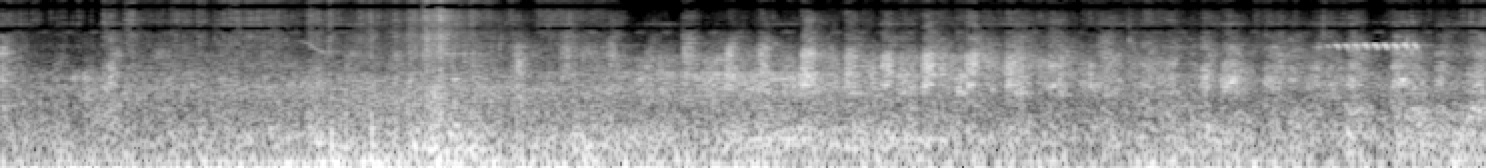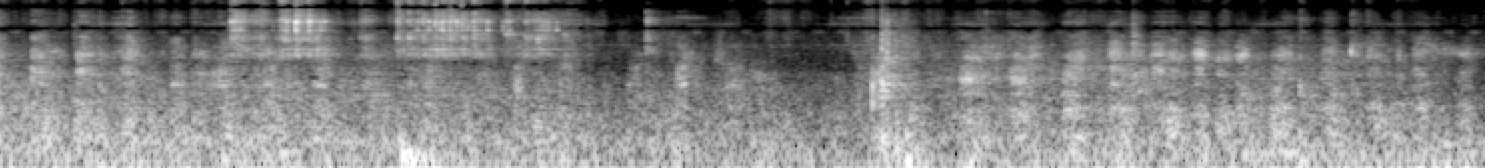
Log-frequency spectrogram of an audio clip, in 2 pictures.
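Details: Two dogs, a Kelpie cross and a Border Collie, panting while chasing a tennis ball; quick, breathy puffs repeat steadily throughout, with soft broadband rustling and a low rumble underneath.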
